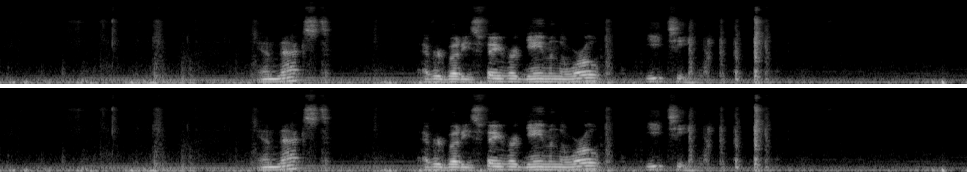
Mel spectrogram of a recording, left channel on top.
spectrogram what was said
And next, everybody's favorite game in the world, E.T.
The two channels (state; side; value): identical; both; correlation 1.00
